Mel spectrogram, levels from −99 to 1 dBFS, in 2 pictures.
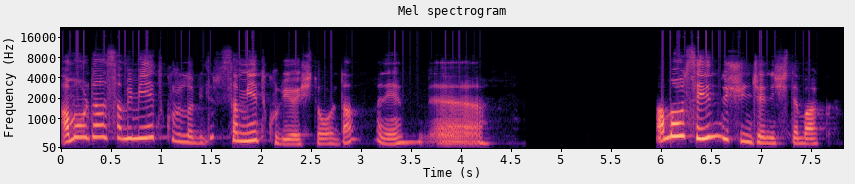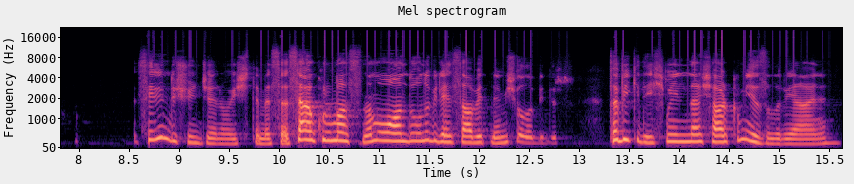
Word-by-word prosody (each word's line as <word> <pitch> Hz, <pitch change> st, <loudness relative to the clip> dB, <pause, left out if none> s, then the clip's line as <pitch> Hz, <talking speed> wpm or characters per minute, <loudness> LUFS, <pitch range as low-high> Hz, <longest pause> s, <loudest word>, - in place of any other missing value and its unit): Ama 385 Hz, -, +2 dB
oradan 390 Hz, 0 st, 0 dB
samimiyet 360 Hz, +1 st, -1 dB
kurulabilir. 230 Hz, -, -9 dB
Samimiyet 275 Hz, -8 st, -1 dB
kuruyor 155 Hz, -5 st, -5 dB
işte 150 Hz, +2 st, -7 dB
oradan. 170 Hz, -, -7 dB
Hani, 170 Hz, +2 st, -6 dB, 0.2 s
eee 235 Hz, +1 st, -6 dB, 1.8 s
Ama 415 Hz, +3 st, +6 dB
o 425 Hz, -, +8 dB
senin 385 Hz, 0 st, +4 dB
düşüncen 220 Hz, -, -2 dB
işte 180 Hz, 0 st, -7 dB
bak. 170 Hz, 0 st, -3 dB, 0.9 s
Senin 325 Hz, +6 st, 0 dB
düşüncen 190 Hz, -8 st, -6 dB
o, 160 Hz, 0 st, -8 dB
işte, 160 Hz, +1 st, -7 dB
mesela. 165 Hz, 0 st, -2 dB
Sen 295 Hz, -2 st, +7 dB
kurmazsın 275 Hz, -6 st, +3 dB
ama 275 Hz, +5 st, +1 dB
o -, -, +3 dB
anda 260 Hz, -1 st, +6 dB
onu 265 Hz, +1 st, -1 dB
bile 235 Hz, -3 st, +1 dB
hesap 210 Hz, -2 st, +1 dB
etmemiş 205 Hz, +1 st, -5 dB
olabilir. 185 Hz, -2 st, -8 dB, 0.3 s
Tabii 295 Hz, 0 st, +5 dB
ki -, -, -6 dB
de 200 Hz, -, -2 dB
iş 195 Hz, +4 st, -7 dB
mail'inden 235 Hz, 0 st, +1 dB
şarkı 225 Hz, +4 st, +1 dB
mı 310 Hz, -, 0 dB
yazılır 175 Hz, -8 st, -2 dB
yani? 160 Hz, +1 st, -4 dB
230 Hz, 155 wpm, -23 LUFS, 185-295 Hz, 1.8 s, o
